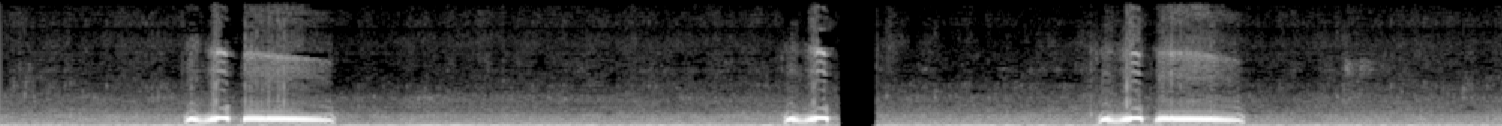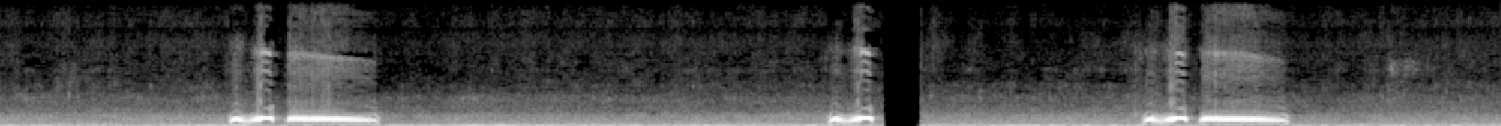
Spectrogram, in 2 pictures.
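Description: Spotted dove cooing: a low, two-part coo repeated every four to six seconds, with a shorter single coo now and then between them.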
